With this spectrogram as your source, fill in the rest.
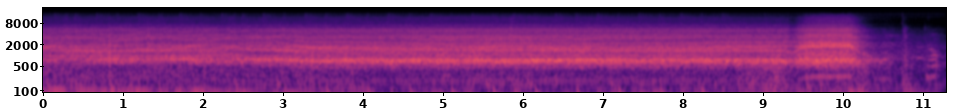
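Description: A hair dryer blows with a loud steady whir, then switches off.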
